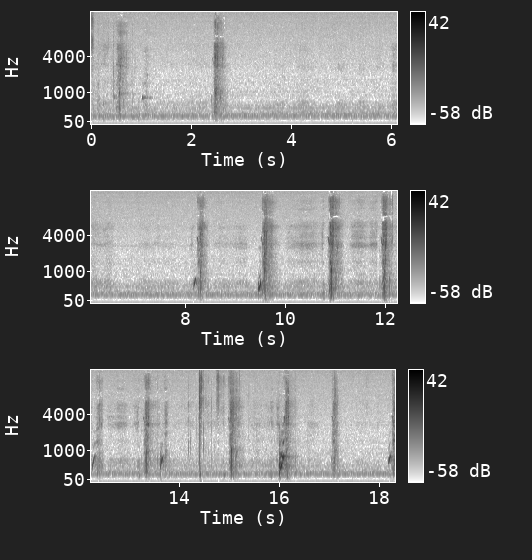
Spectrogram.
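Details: Colby, a pet dog, makes strange sounds while sleeping and dreaming: short, sharp snorts and huffs, scattered at first, then coming every second or so, over a quiet, steady low hum.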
